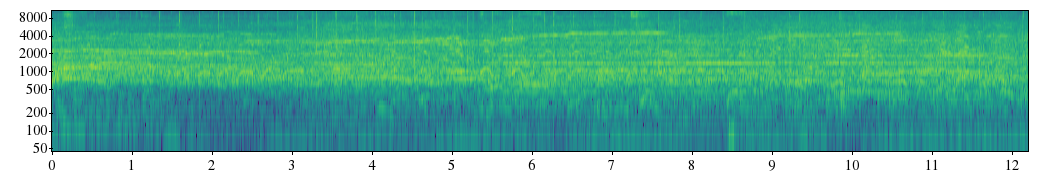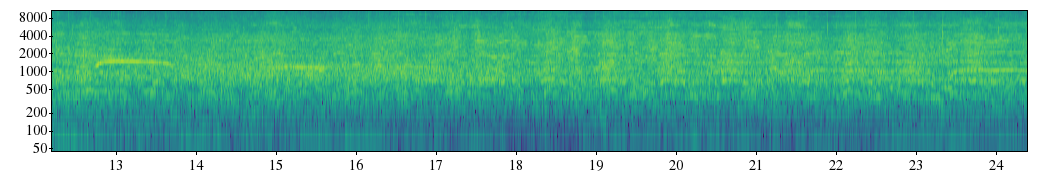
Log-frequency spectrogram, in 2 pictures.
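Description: A large crowd at a political event shouts a chant together, a dense, steady roar of many voices with whoops and cheers, continuous and loud for the whole stretch.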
